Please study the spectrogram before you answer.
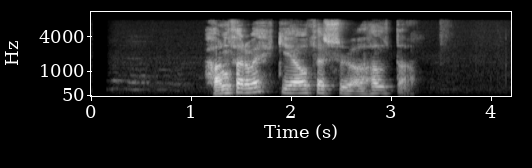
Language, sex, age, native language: Icelandic, female, 30-39, Icelandic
